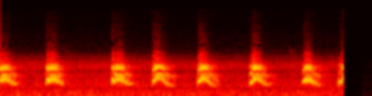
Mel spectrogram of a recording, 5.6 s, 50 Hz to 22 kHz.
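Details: Meerkat babies exploring outside the burrow for the very first time, calling loudly: short harsh nasal squawks repeated roughly every 0.6 seconds, seven calls with a quiet hiss between them.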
